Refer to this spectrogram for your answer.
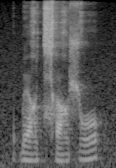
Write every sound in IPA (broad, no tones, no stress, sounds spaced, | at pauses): ɓ ɛ ʁ t͡ɕʰ ɐ ʁ ʃ o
